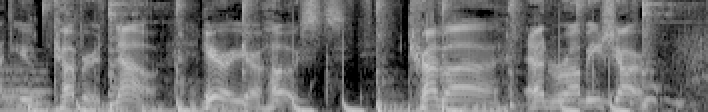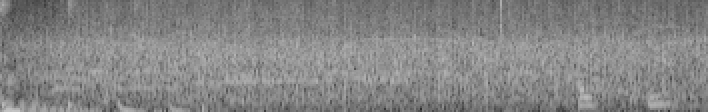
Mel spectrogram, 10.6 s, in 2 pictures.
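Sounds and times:
speech: 0:00.0 - 0:05.0, 0:09.6 - 0:10.5
audience applause: 0:05.1 - 0:10.6.

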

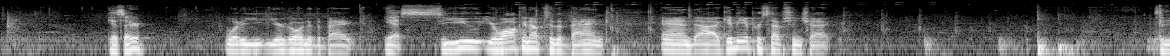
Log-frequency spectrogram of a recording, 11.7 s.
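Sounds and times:
speech: 0:01.1 - 0:01.6, 0:02.2 - 0:08.4
hooves of a horse drawing a big black carriage: 0:02.4 - 0:11.6.

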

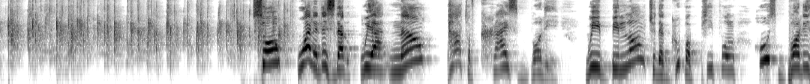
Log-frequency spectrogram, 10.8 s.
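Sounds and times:
audience clapping: 0:00.0 - 0:04.5
speech: 0:03.4 - 0:10.8.

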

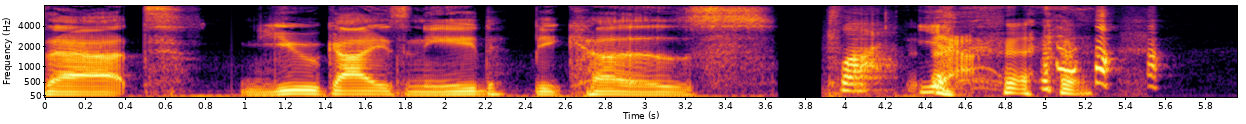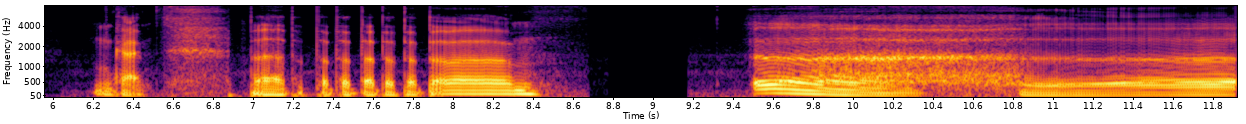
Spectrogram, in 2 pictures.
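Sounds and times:
speech: 0:00.0 - 0:05.6, 0:06.2 - 0:08.6, 0:09.5 - 0:11.6
tabletop role-playing players groaning at a bad dice roll: 0:09.5 - 0:11.9.

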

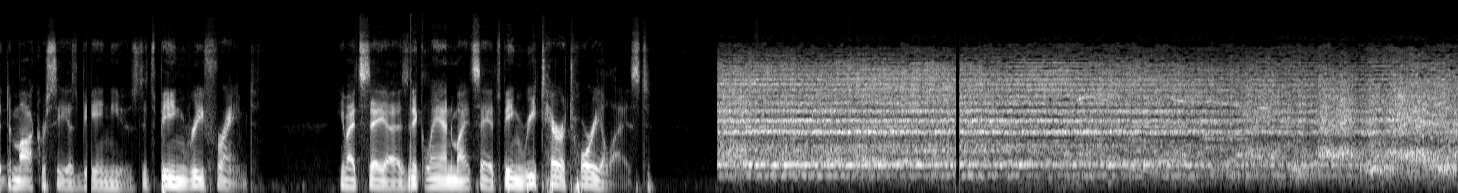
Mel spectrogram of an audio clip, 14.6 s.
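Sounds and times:
speech: 0:00.0 - 0:02.6, 0:03.4 - 0:06.6
crowds chanting Bukele: 0:07.2 - 0:14.5.

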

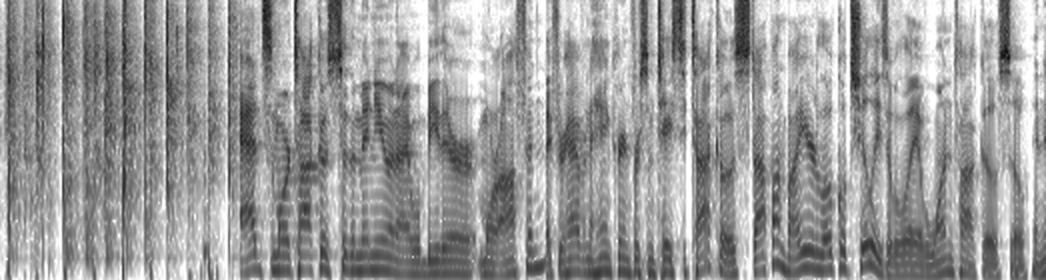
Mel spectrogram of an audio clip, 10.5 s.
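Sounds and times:
loud, crisp hand claps: 0:00.0 - 0:02.6
speech: 0:02.4 - 0:10.4.

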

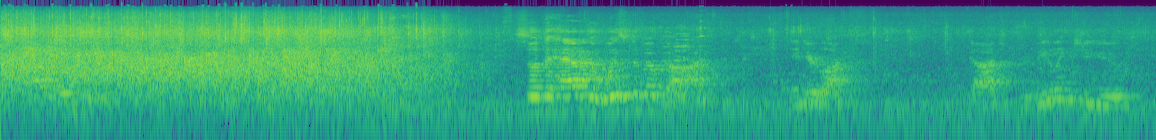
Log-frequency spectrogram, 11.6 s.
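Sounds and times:
group giving a loud round of applause: 0:00.0 - 0:04.8
speech: 0:05.3 - 0:07.2, 0:07.9 - 0:08.6, 0:09.7 - 0:11.4.

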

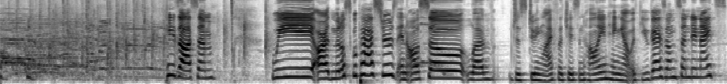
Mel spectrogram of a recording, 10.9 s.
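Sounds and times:
audience cheering: 0:00.0 - 0:03.6
speech: 0:02.5 - 0:03.3, 0:04.1 - 0:10.9.

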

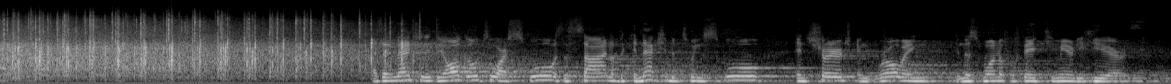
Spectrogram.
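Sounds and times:
audience applause in church: 0:00.0 - 0:04.4
speech: 0:03.7 - 0:11.7.

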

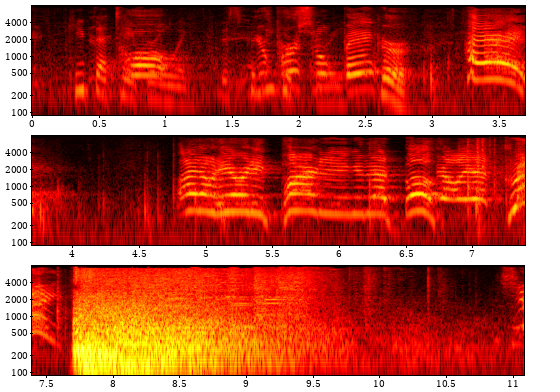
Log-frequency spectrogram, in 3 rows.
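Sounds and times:
speech: 0:00.3 - 0:04.0, 0:04.8 - 0:07.8
window glass breaking: 0:07.7 - 0:10.4.

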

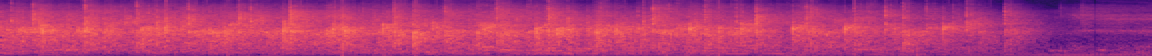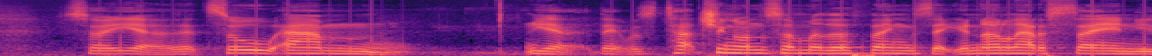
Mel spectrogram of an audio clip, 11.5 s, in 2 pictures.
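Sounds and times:
crowd applauding: 0:00.0 - 0:05.4
speech: 0:06.2 - 0:11.5.

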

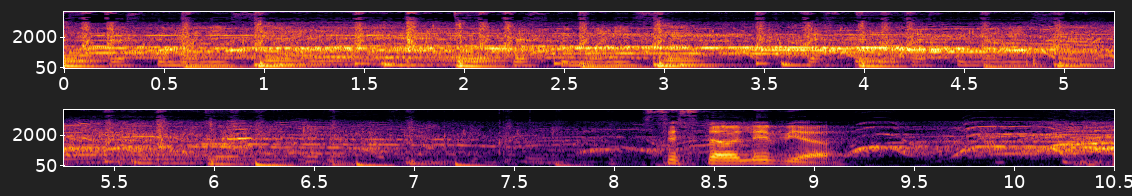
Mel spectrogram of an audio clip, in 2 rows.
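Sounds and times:
loud music with moving bass line: 0:00.0 - 0:07.9
audience clapping: 0:00.0 - 0:08.2
crowd noise: 0:00.0 - 0:10.4
speech: 0:08.3 - 0:09.2.

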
